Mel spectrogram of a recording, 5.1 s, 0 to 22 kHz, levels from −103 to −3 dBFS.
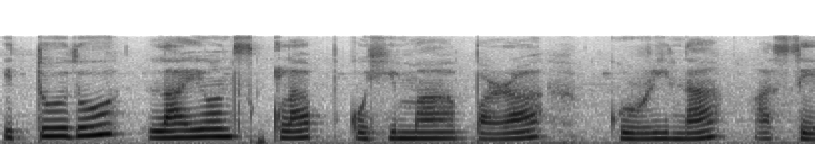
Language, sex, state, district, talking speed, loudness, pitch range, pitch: Nagamese, female, Nagaland, Kohima, 95 wpm, -15 LUFS, 165-205 Hz, 180 Hz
